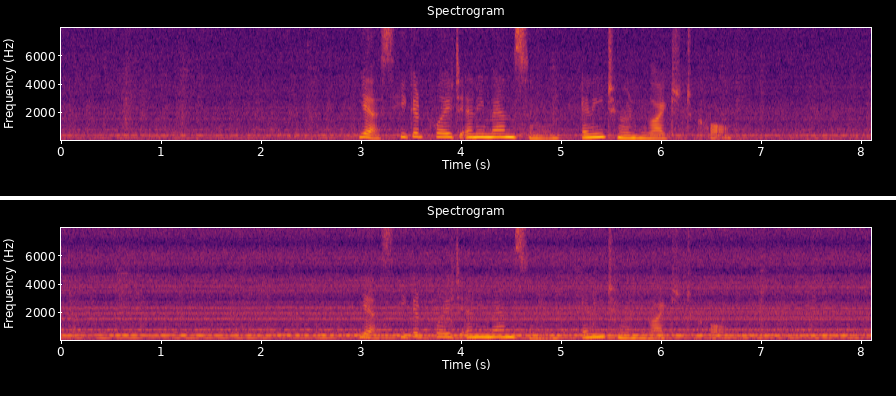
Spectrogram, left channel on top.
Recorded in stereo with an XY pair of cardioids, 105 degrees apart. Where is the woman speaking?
35° left.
